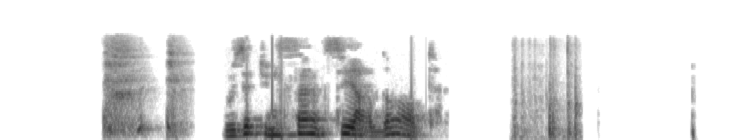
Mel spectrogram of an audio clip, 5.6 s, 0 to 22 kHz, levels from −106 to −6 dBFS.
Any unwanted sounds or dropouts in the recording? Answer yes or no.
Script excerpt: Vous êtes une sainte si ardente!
yes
